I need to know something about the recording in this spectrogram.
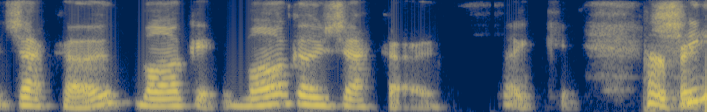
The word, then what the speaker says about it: Jacquot: And one of them was how to pronounce this delightful lady's name. She is Margo Jacquot. I think I've got it right. Jacquot, Margo Jacquot.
